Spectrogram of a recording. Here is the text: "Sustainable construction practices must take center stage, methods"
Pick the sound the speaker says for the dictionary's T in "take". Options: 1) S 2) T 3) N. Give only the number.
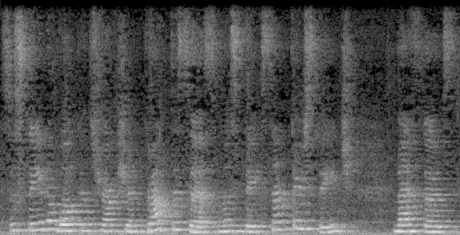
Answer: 2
